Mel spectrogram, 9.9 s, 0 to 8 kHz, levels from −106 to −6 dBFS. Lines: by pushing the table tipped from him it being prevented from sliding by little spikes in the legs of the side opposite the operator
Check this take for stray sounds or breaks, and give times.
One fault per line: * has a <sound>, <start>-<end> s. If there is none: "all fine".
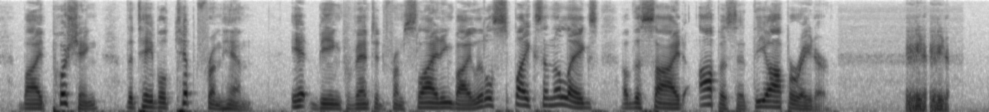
* has a laugh, 9.1-9.5 s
